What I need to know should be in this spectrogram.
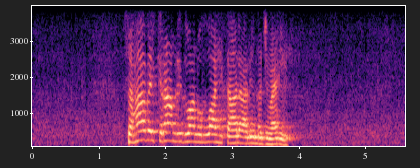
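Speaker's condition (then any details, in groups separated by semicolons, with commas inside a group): No condition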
